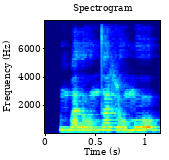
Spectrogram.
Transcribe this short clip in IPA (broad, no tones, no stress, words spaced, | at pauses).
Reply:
mbalo ndaɮo mo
